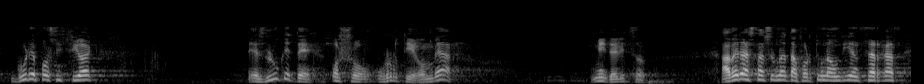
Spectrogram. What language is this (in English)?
Basque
